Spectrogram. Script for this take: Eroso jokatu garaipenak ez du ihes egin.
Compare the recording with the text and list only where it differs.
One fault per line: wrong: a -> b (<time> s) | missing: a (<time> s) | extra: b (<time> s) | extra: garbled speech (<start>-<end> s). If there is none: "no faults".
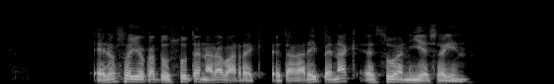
extra: zuten arabarrek eta (1.8 s)
wrong: du -> zuen (3.9 s)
